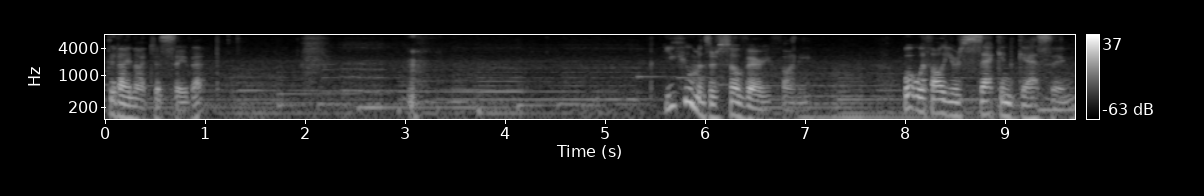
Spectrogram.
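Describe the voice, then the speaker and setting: A woman's voice: a bass voice, sing-song, moderate pace, music in the background. A woman voicing a proud, blunt, aloof mermaid in a fairytale visual novel, with formal, stately phrasing. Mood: haughty. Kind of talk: visual novel character read-aloud.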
